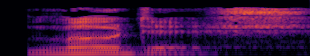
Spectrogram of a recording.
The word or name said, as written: modish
